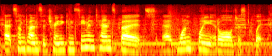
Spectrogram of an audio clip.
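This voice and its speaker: A woman's voice: medium pitch, brisk, darkish tone. A woman working as a police dispatcher, speaking sincerely in a documentary interview. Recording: music bed under the voice. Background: background music.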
